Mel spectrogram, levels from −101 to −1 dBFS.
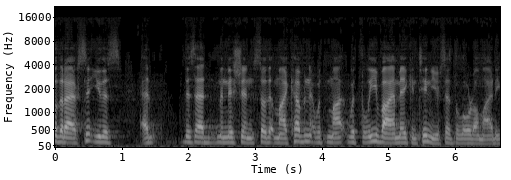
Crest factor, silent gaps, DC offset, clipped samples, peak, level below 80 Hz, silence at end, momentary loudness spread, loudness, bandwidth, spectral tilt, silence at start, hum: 22 dB; none; under 0.1%; under 0.1%; -26 dBFS; -84 dBFS; 0 s; 11 LU; -47 LUFS; 16 kHz; -5 dB/octave; 0 s; none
